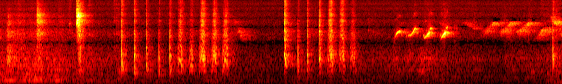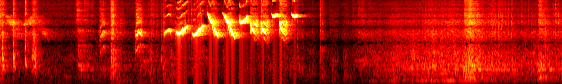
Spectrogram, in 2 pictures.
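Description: Caged double-collared seedeaters (coleiros) calling: short chirps about five seconds in, then a fast song phrase of quick rising notes from about nine seconds in, the loudest sound. Earlier there are runs of short clicks and flutters.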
